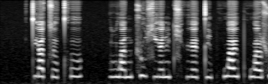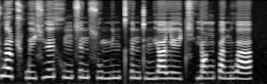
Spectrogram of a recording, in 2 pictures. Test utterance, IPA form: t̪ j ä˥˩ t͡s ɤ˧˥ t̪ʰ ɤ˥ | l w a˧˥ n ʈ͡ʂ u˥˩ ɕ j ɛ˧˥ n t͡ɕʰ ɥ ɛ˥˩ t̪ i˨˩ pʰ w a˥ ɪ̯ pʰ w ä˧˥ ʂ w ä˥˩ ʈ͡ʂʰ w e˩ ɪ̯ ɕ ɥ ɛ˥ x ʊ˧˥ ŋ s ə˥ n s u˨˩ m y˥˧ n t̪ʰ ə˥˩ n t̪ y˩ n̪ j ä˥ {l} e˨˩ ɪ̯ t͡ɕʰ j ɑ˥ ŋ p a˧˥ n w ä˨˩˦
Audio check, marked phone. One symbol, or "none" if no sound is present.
l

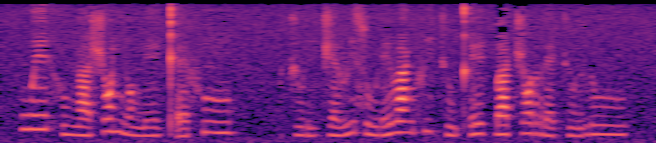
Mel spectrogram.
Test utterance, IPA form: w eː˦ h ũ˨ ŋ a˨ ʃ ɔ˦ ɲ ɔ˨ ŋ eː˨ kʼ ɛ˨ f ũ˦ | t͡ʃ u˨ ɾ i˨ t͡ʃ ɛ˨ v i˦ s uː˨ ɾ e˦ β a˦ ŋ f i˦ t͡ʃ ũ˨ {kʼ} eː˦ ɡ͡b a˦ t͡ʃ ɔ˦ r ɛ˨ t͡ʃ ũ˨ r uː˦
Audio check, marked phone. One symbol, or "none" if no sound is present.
kʼ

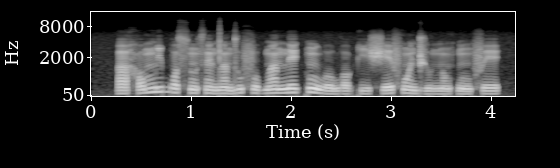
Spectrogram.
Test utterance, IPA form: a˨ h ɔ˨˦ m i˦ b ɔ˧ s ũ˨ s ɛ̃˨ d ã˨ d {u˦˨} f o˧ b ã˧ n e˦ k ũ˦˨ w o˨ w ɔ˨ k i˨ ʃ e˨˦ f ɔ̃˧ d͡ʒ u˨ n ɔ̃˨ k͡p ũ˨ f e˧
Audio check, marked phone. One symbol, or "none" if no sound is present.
u˧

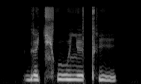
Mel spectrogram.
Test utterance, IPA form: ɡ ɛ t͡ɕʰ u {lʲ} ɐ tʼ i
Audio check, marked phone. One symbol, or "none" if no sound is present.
lʲ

